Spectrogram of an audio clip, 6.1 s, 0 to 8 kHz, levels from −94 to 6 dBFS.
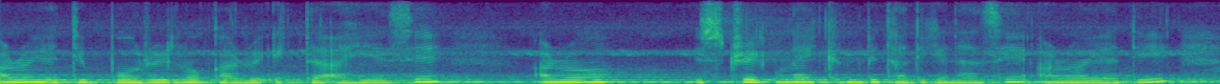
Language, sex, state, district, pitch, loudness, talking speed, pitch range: Nagamese, female, Nagaland, Dimapur, 220 Hz, -14 LUFS, 155 wpm, 210-230 Hz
